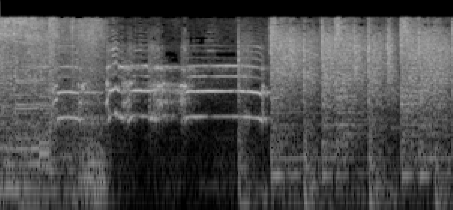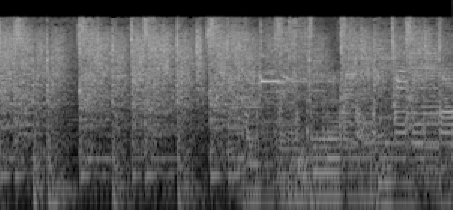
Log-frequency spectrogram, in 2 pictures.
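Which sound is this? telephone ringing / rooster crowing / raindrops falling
rooster crowing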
